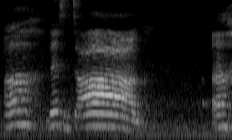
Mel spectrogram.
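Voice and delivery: long fed-up sigh at the dog; exasperated groan. Real, not acted.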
